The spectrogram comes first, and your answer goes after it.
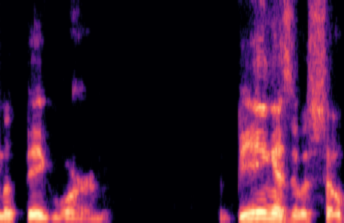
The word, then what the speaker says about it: Wirm: yeah no it's yeah it's misspelled on purpose and um and I make people misspell it and I make people uh call me worm yeah it's a great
